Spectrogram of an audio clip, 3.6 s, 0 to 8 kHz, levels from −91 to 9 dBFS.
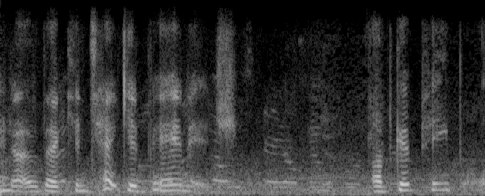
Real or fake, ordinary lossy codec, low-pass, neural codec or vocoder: real; Opus, 32 kbps; 7.2 kHz; none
